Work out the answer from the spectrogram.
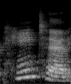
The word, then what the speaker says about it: painted: And the word painted, he pronounces like painted, painted, dropping the T.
